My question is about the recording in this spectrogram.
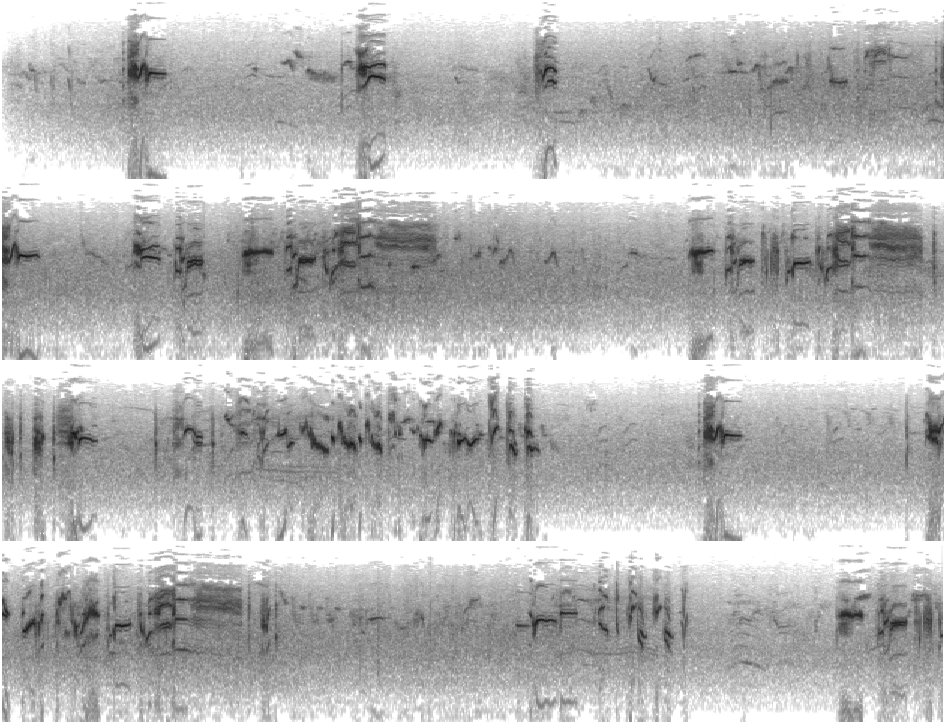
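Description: Eurasian siskins singing: rapid, high twittering phrases mixed with sharp chirps, coming in bursts of several seconds separated by short pauses.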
